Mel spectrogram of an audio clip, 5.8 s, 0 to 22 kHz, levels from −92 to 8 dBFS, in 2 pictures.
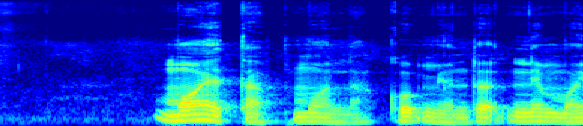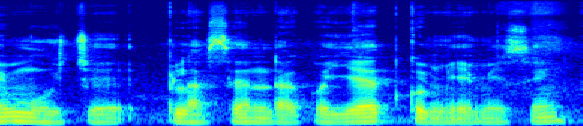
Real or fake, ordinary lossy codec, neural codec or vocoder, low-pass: real; none; none; none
